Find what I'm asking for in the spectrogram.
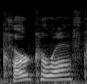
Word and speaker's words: Karkaroff: I'm pronouncing it right. Karkaroff.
